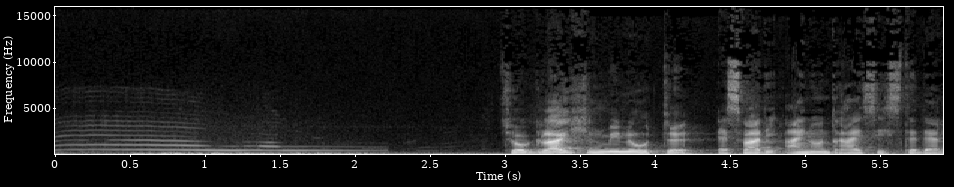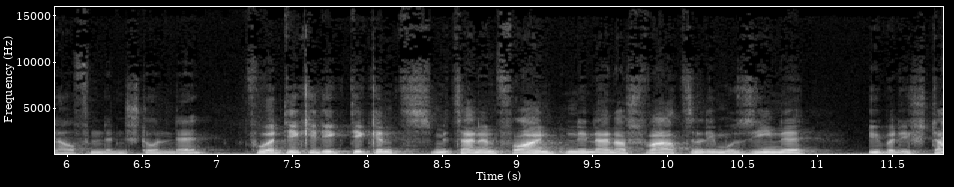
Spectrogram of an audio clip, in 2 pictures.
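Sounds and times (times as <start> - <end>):
tomcat meowing: 0.0 - 2.3
low rumbling background: 0.0 - 7.5
speech: 3.0 - 11.8.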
